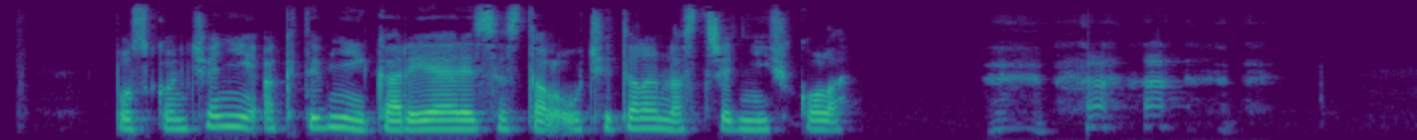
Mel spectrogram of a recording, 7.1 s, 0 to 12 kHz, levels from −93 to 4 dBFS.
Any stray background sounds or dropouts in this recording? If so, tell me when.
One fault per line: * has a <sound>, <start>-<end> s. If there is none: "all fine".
* has a laugh, 4.9-6.5 s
